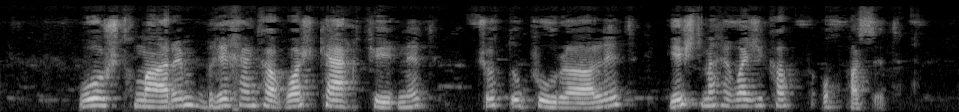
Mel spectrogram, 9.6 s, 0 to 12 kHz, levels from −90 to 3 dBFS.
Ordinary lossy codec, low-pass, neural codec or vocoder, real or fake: AAC, 32 kbps; 9.9 kHz; none; real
